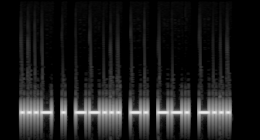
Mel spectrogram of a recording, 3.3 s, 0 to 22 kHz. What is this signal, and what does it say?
Morse code, heard as a keyed tone, about 28 wpm, 700 Hz. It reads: VE7NGB
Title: DXCC-100 Call Signs - 6 Characters - Repeated 2x - 28wpm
